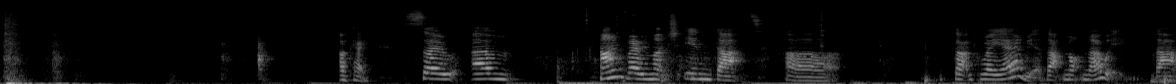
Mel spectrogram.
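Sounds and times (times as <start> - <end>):
door being opened and shut: 0.0 - 0.8
speech: 3.4 - 5.2, 6.0 - 8.5, 9.5 - 11.7.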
